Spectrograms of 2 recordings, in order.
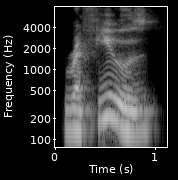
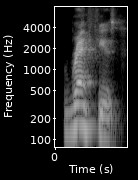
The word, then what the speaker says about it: refuse: Here, the difference is the emphasis falls on the second syllable in the first word, refuse, and in the second word, the stress falls on the first syllable, refuse, and it means garbage, basically.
